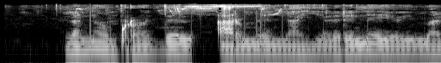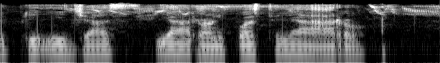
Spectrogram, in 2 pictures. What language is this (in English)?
Esperanto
